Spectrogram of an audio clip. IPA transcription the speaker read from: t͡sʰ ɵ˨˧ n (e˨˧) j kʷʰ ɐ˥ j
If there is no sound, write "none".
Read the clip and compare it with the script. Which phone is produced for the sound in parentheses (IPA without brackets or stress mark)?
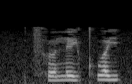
e˨˧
